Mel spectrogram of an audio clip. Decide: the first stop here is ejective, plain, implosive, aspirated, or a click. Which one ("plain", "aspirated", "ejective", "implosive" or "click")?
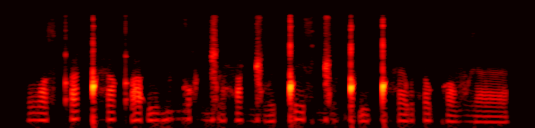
ejective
